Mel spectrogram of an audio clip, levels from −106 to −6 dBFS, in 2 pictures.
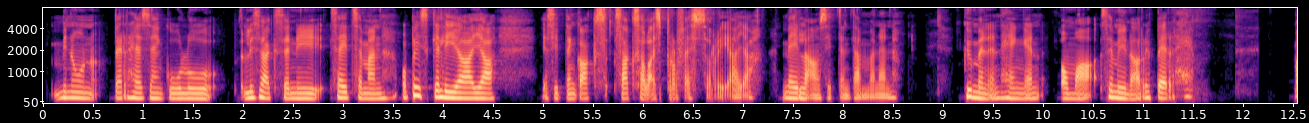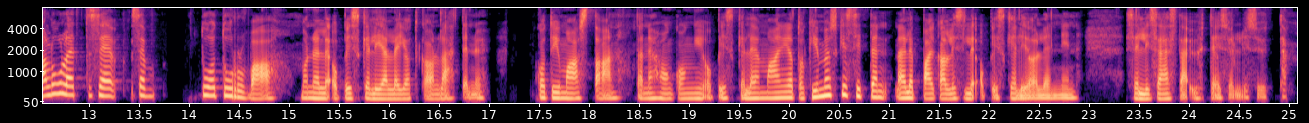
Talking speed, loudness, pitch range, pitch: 115 wpm, -20 LUFS, 155-200 Hz, 170 Hz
